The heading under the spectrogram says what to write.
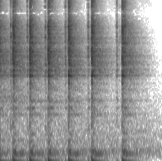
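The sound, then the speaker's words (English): A prize wheel clicks as it spins, about six sharp, bright ticks spaced farther and farther apart as it slows to a stop, with no voices. “Wheel spin, I guess, first.”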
